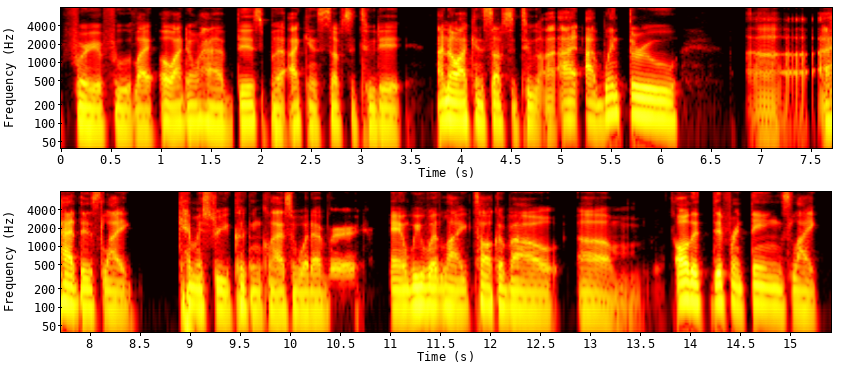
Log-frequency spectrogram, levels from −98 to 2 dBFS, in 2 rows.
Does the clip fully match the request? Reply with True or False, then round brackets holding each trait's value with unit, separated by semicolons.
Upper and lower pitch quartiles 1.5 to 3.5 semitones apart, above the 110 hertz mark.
False (3.2 semitones; 95 Hz)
